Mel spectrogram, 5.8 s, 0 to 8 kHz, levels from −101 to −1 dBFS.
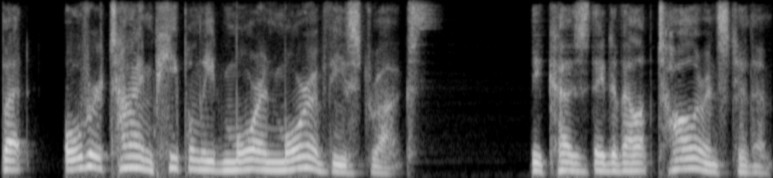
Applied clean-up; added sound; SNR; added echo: neural mask model DeepFilterNet 3.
